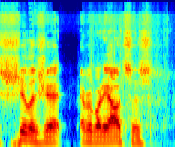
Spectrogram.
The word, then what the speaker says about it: shilajit: I call it Shiat, but it's Shilajit.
